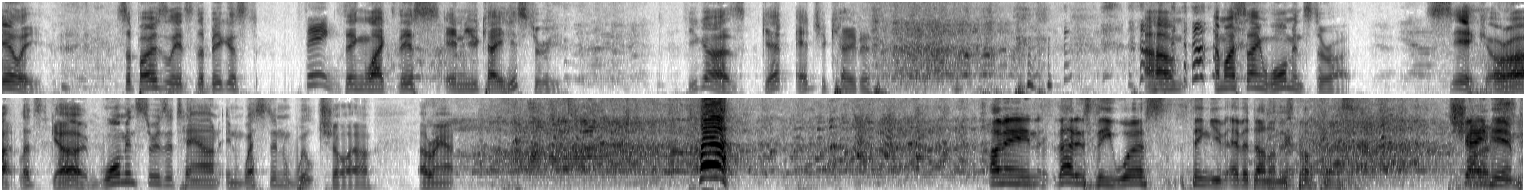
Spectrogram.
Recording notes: Recorded live at The Phoenix in London.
